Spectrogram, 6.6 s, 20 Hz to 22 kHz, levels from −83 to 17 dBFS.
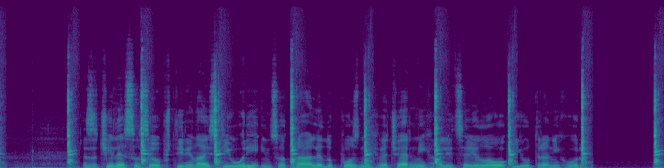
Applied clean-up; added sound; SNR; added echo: none; Clock; 2 dB; none.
